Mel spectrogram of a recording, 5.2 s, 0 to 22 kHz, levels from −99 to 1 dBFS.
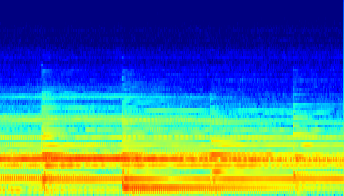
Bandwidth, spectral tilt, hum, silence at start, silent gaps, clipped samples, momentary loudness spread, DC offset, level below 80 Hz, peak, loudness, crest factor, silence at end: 4 kHz; -11 dB/octave; none; 0 s; none; under 0.1%; 7 LU; under 0.1%; -52 dBFS; -8 dBFS; -21 LUFS; 14 dB; 0 s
